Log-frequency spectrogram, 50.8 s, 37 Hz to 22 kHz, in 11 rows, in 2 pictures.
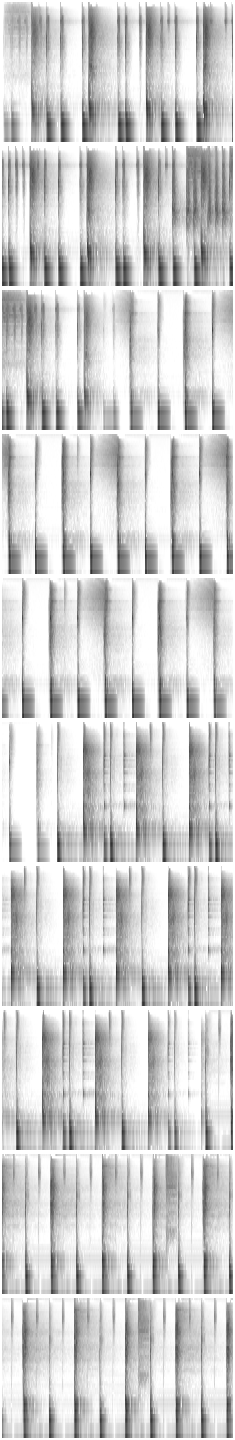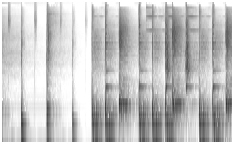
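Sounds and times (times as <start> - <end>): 
1980s drum beat: 0.0 - 50.7.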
